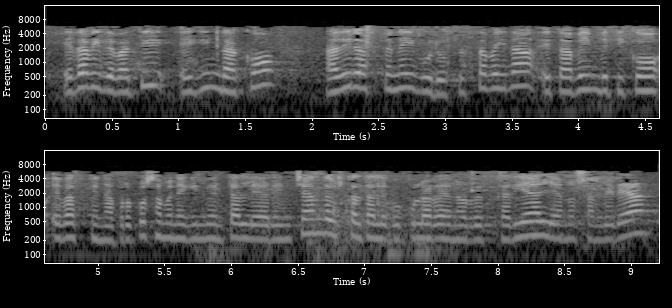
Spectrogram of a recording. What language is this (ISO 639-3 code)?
eus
